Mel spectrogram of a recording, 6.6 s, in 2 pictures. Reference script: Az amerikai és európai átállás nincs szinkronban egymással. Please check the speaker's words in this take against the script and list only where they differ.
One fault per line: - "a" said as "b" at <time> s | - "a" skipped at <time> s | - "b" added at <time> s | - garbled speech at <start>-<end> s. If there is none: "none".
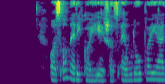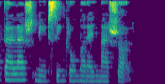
- "az" added at 2.2 s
